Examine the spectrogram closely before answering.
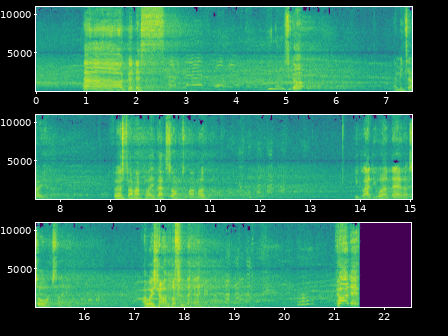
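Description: A man speaks with animation into a microphone, heard through loudspeakers echoing in a large arena.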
